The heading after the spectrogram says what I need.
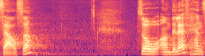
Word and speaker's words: SLSA: It's pronounced Salsa.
